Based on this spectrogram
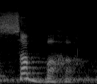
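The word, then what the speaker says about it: سَبَّحَ: Take the middle letter and put a shadda on that. This will be pronounced as sabbaha. Ba is coming twice, right?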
